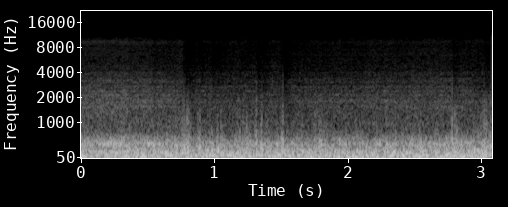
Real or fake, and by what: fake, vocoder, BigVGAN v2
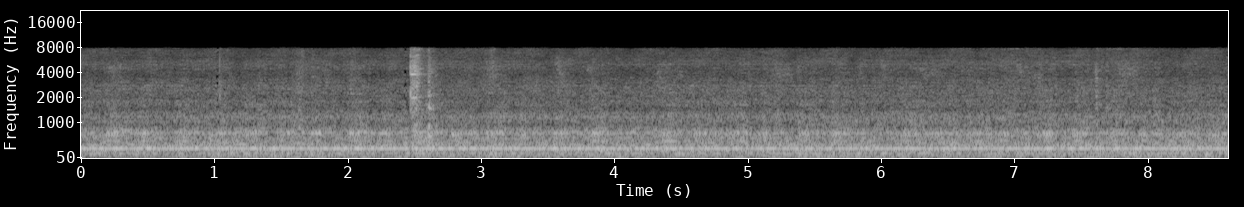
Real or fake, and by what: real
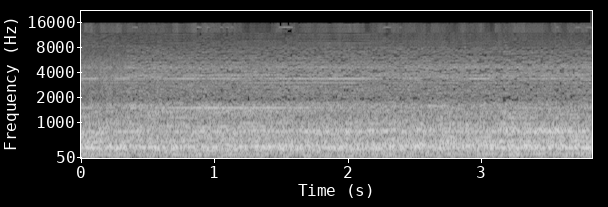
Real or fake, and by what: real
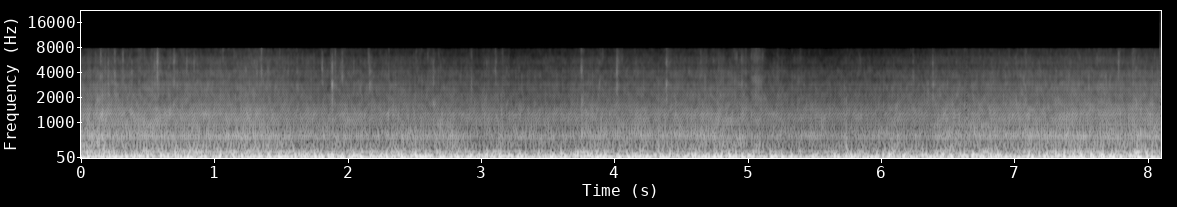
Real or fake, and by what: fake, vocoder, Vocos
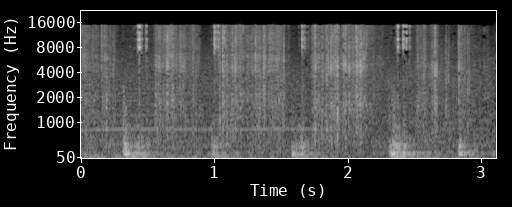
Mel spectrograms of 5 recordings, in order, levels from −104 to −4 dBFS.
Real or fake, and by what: real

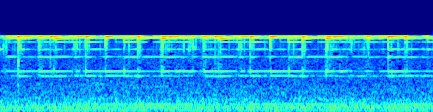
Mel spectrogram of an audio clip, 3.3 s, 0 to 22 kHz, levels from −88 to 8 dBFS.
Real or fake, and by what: real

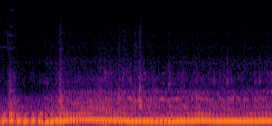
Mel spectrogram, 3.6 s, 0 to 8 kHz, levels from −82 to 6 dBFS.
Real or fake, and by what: real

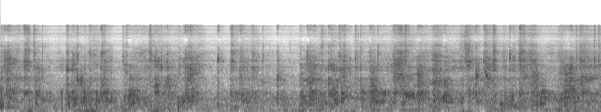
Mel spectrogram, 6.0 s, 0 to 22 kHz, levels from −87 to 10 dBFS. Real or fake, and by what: fake, codec, SNAC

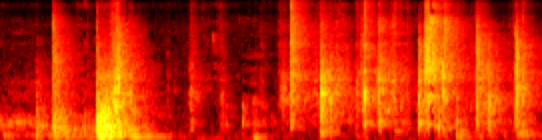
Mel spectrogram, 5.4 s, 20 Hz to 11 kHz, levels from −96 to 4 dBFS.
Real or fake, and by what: real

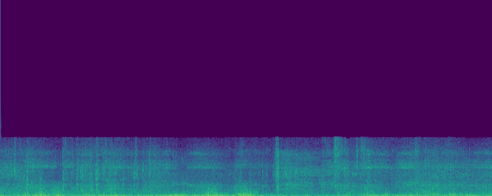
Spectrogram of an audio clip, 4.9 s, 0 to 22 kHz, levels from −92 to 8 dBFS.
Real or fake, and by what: real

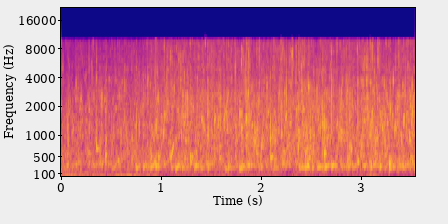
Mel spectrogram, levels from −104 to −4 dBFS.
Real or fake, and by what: real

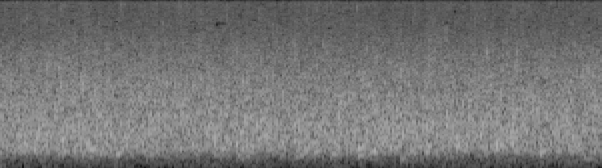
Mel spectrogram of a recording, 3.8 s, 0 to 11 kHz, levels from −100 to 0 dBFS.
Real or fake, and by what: real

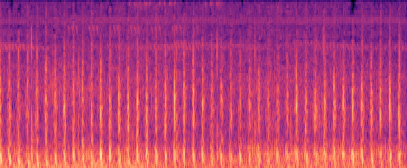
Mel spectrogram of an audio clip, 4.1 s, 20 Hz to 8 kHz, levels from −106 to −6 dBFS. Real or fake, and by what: real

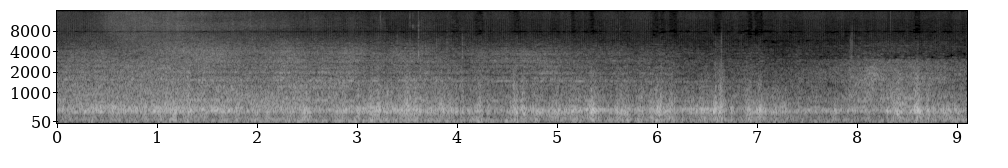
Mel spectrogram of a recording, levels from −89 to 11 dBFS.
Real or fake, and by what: real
